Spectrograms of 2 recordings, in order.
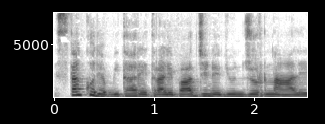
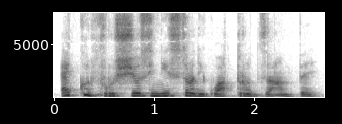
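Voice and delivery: usual speaking voice

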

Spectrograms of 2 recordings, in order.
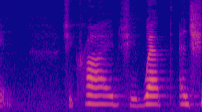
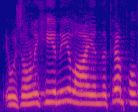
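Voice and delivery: usual speaking voice

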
